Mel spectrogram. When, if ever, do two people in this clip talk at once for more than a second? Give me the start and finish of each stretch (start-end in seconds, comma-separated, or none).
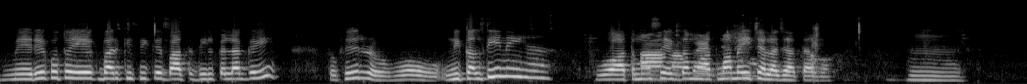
6.4-8.3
